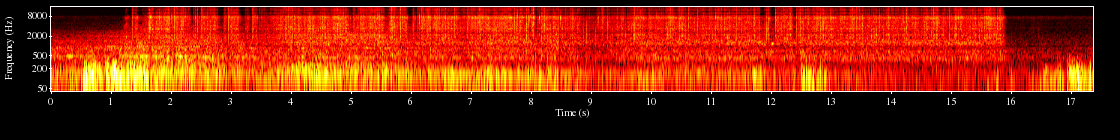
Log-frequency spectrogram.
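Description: Electric arc welding on the barn door's old painted steel track: a steady crackling sizzle that starts about a second in and cuts off sharply near the end, followed by a few low thumps.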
